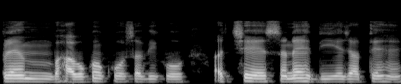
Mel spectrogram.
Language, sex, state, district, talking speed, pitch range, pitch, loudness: Hindi, male, Uttar Pradesh, Etah, 150 wpm, 125-140 Hz, 130 Hz, -17 LUFS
